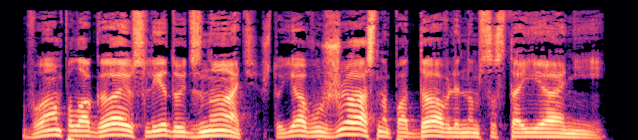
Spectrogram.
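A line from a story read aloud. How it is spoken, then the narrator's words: Muffled, dull voice. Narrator (Russian): глухо произнес он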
